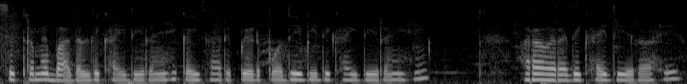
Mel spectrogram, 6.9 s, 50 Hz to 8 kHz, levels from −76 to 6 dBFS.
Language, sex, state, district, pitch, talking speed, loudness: Hindi, female, Goa, North and South Goa, 195 Hz, 200 wpm, -30 LUFS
